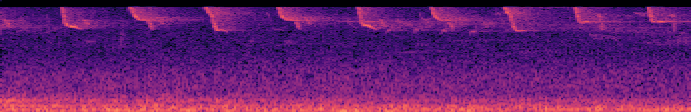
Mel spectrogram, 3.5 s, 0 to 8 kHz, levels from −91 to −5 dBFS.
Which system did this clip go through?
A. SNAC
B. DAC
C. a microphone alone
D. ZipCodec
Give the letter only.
C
